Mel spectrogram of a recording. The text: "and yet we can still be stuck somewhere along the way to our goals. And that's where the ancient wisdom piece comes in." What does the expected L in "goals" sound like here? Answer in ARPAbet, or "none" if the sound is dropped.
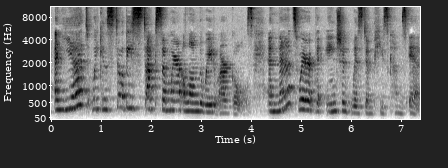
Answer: L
